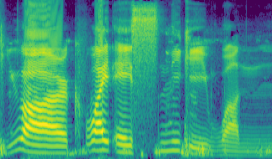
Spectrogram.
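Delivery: very slow, deliberate demon lord voice. Narrating a game, voicing the Demon Lord addressing a sneaky character, in a slowish Demon Lord voice. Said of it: "says the Demon Lord in his rather kind of slowish voice".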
